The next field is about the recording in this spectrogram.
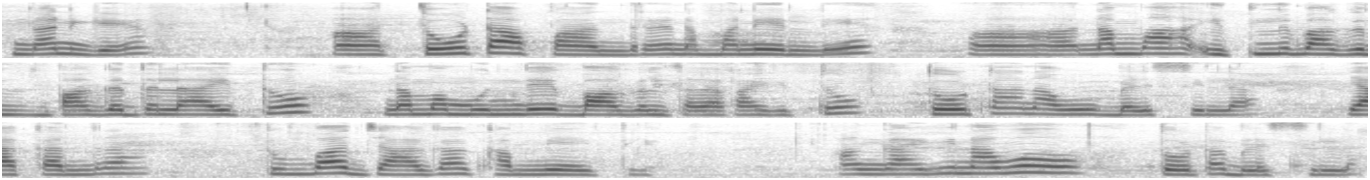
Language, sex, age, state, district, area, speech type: Kannada, female, 18-30, Karnataka, Dharwad, urban, spontaneous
